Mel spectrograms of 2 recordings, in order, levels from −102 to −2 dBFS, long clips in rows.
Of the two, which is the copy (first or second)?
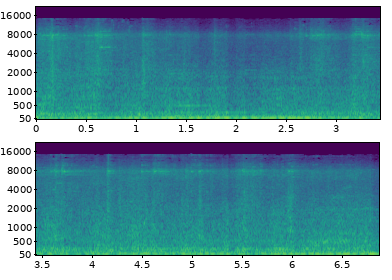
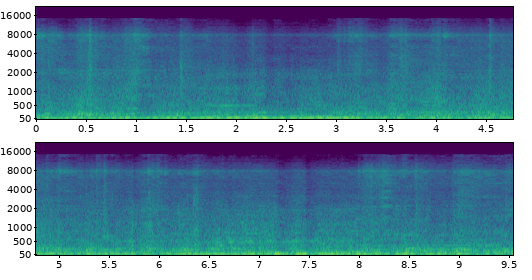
second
